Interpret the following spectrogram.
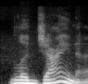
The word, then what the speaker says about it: Lagina: And the author of the book is called Vic Lagina. And I am pronouncing it correctly there.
